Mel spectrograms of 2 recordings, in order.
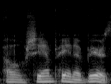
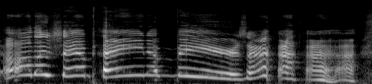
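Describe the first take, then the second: First: Mock Kamala, laughing. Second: Much higher, very slow, wailing mockery; hammed-up mock Kamala. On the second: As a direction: stretch "champagne" into a fake sob. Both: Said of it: "She's like".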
